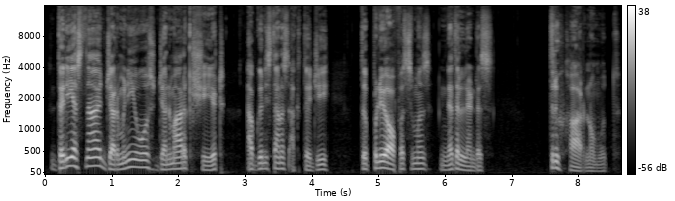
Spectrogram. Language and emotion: Kashmiri, neutral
